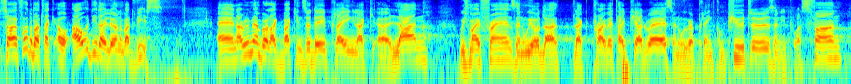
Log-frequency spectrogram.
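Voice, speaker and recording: A man giving a casual, joking conference keynote on stage, full of fillers like "like" and "uh". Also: on the high side. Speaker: keynote speaker. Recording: long hall reverb.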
